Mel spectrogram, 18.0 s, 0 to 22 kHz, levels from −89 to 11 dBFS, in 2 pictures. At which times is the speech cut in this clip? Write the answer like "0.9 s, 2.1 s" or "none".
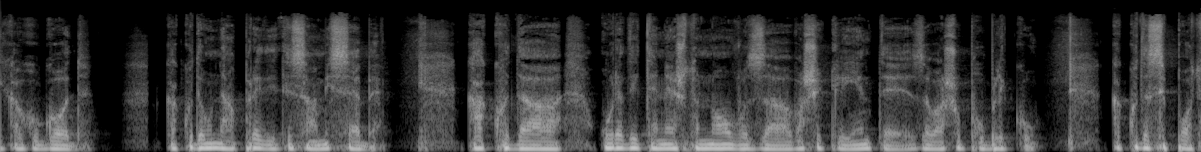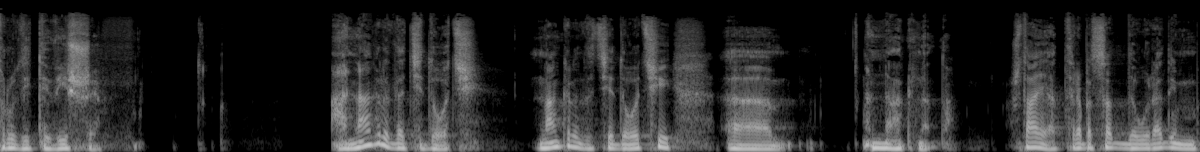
1.1 s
